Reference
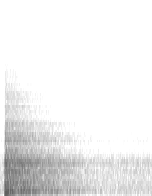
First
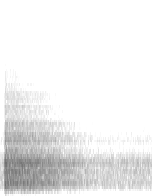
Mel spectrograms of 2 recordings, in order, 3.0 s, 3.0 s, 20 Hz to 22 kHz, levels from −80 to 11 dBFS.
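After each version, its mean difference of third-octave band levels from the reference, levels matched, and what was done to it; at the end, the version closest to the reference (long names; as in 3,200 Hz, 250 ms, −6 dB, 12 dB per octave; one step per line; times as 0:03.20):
7.0 dB: Butterworth high-pass 240 Hz 48 dB per octave
downward compressor 2.5 to 1, threshold −35 dBFS, peak gain reduction 7 dB
level +5 dB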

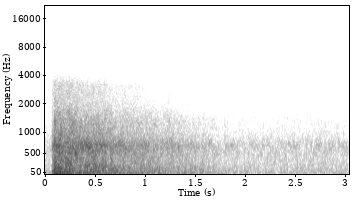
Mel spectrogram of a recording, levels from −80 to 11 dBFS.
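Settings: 3.0 dB: bad sample-rate conversion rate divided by 4×, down filtered, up hold
linear-prediction vocoder at 8 kHz whisper
level +7.5 dB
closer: second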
